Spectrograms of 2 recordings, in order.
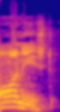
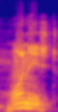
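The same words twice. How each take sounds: First: অনেস্ট opening straight on the "o" vowel; silent H. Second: হনেস্ট with an audible "h" at the start; wrongly sounded H. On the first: Teacher showing the real pronunciation, অনেস্ট with silent h. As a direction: drop the h, begin অনেস্ট on a clear "o". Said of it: "এদিকে কী হচ্ছে?". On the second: Teacher showing what nobody says, হনেস্ট with the h pronounced. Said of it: "আমরা কেউ বলি না যে". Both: Shown as a demonstration.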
